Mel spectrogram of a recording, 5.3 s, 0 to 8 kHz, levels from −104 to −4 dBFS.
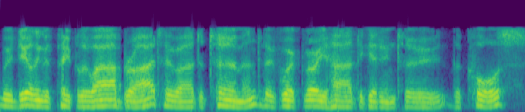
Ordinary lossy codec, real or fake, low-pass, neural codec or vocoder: AAC, 16 kbps; fake; 7.2 kHz; codec, 24 kHz, 6 kbps, HILCodec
